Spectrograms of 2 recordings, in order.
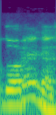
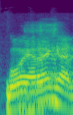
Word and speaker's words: Goerengan: Sebenarnya goerengan atau gorengan sih? Bilang goerengan dong.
